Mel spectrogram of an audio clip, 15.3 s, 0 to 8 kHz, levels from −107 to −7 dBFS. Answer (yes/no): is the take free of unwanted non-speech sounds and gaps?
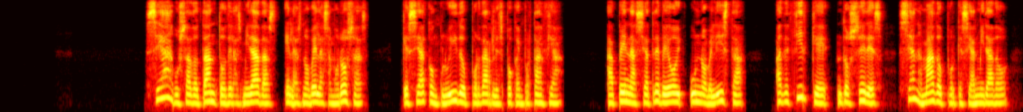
yes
